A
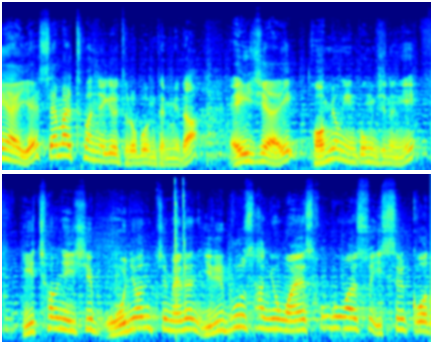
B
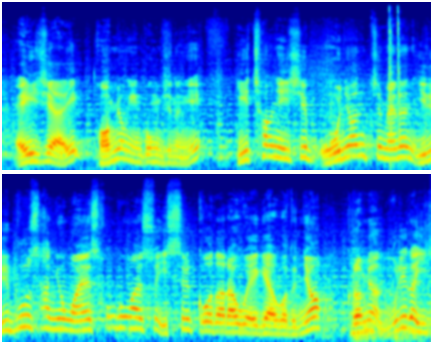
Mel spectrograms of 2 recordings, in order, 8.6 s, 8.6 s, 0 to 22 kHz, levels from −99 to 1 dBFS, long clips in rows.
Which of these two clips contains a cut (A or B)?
B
